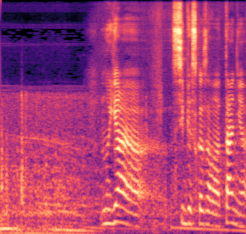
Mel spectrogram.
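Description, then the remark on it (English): A car engine rumbles steadily, a deep low drone, during a late-night road chase in which a black Porsche tries to force a small car into a ditch; a voice begins talking over it partway through. “She's on her own, it's late at night, and a black Porsche is trying to force her small car into a ditch.”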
